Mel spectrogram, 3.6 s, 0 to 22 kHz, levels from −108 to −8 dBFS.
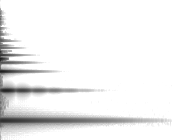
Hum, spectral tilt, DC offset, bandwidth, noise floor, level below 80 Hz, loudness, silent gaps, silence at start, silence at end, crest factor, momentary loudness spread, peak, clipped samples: none; 6.5 dB/octave; under 0.1%; 9.6 kHz; -88 dBFS; under -90 dBFS; -26 LUFS; none; 0 s; 2.2 s; 26 dB; 26 LU; -4 dBFS; under 0.1%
